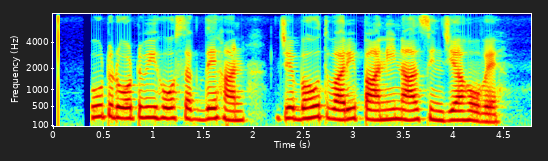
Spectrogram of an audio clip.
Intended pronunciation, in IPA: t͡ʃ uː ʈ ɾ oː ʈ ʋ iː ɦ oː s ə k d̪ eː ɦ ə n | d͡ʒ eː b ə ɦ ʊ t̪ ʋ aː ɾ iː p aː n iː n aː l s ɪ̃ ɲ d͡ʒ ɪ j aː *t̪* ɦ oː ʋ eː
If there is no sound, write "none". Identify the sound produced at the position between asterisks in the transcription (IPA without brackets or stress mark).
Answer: none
